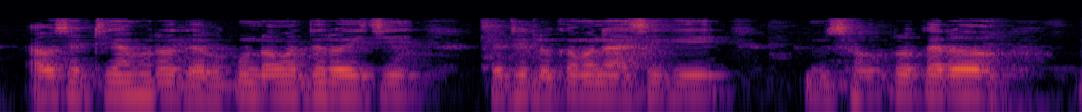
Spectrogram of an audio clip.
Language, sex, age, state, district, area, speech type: Odia, male, 45-60, Odisha, Mayurbhanj, rural, spontaneous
